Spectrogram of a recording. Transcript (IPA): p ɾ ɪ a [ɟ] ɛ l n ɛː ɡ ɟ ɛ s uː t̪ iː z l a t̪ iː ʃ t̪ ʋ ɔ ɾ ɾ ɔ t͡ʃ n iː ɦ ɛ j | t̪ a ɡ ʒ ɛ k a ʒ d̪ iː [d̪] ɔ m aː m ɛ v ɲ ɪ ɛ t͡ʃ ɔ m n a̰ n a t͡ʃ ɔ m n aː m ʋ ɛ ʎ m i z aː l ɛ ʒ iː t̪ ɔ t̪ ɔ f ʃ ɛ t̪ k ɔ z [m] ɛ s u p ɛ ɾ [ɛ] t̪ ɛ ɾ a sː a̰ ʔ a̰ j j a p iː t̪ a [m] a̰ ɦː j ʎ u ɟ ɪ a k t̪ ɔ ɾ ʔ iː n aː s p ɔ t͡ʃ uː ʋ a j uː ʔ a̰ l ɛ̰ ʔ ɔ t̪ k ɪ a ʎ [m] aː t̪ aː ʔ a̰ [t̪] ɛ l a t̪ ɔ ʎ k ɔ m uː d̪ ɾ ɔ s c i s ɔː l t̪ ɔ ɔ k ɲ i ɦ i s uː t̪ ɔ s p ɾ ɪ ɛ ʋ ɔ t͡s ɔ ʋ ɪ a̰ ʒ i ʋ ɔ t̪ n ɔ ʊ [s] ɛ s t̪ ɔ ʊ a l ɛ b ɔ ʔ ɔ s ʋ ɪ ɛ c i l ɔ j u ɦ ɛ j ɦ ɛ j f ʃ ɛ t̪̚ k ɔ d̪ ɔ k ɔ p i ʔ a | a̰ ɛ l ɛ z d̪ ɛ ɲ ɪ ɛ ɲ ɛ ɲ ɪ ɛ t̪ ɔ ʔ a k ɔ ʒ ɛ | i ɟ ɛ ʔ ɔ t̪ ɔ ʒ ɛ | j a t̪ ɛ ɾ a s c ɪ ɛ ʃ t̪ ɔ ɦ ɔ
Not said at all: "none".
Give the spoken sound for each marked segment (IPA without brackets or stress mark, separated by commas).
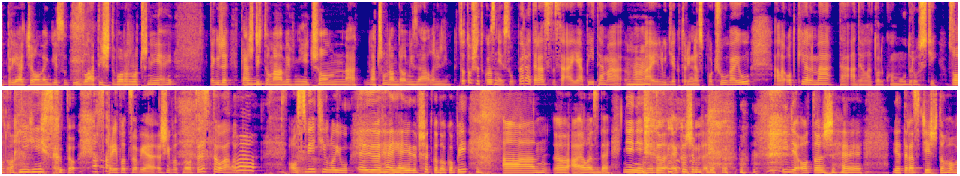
c, t̪, ɲ, a, m, m, d̪, t͡s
